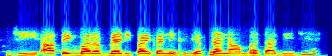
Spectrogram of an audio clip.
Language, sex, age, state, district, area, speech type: Hindi, female, 18-30, Madhya Pradesh, Jabalpur, urban, conversation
